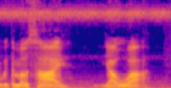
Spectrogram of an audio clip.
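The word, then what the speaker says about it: Yahuah: Yahuwah. Say his name right. Yahuwah.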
